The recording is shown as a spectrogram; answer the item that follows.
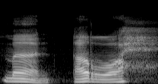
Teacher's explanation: kalau kita membaca Ha ini seakan-akan ya tenggorokan kita itu ada hambatannya ada hambatannya sehingga udara yang keluar itu lebih irit ya Man arrah ya jadi suaranya jadi udaranya tidak keluar semua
